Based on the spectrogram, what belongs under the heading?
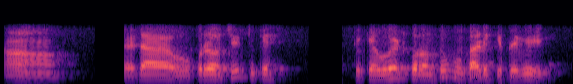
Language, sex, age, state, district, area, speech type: Odia, male, 30-45, Odisha, Kalahandi, rural, conversation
